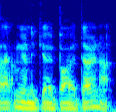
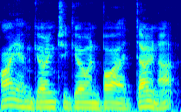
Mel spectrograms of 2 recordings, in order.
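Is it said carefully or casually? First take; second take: casually; carefully. First: Words run together in a relaxed rhythm. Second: Every word is said carefully and evenly.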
